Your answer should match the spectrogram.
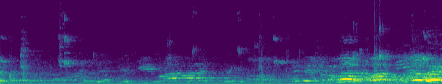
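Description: Basketball bouncing on a hardwood gym floor during live play, in short knocks, with voices from the players and crowd.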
